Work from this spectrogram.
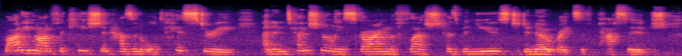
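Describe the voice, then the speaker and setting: A woman reading a personal essay aloud to an audience, with a measured, low and even delivery. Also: a little hiss or hum. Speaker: reader at a nonfiction reading. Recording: roomy, distant live venue sound.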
